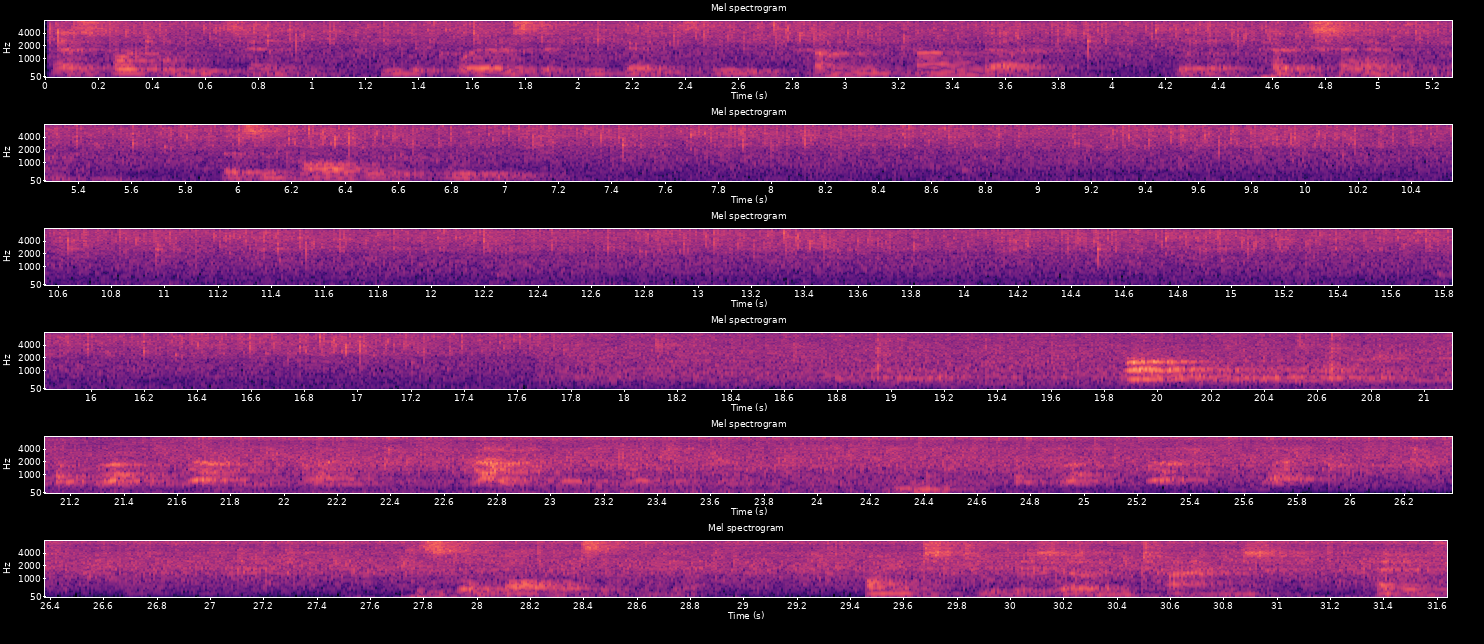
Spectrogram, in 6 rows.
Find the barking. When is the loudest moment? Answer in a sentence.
The loudest moment of the barking is at 20 seconds.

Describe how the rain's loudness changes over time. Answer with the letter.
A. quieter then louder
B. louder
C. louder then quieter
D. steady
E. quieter
D.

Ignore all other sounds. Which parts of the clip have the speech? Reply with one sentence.
The speech can be heard from 0.0 to 7.1 s and from 27.5 to 31.6 s.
